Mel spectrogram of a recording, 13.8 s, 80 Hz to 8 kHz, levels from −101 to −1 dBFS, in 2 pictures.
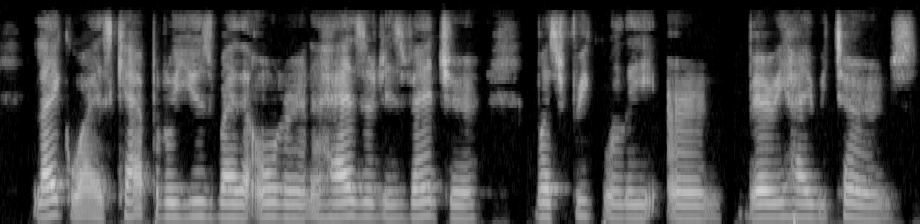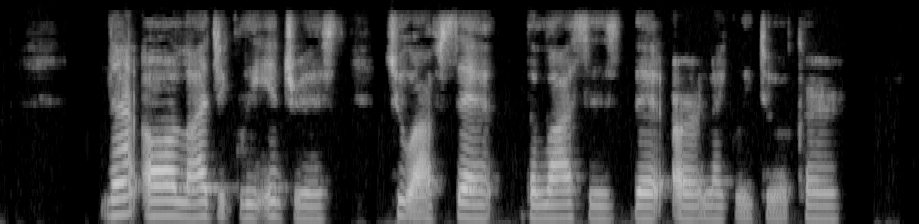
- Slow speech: Yes, slow, 125 wpm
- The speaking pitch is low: No, medium, 180 Hz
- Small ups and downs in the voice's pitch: Yes, narrow, 1.7 semitones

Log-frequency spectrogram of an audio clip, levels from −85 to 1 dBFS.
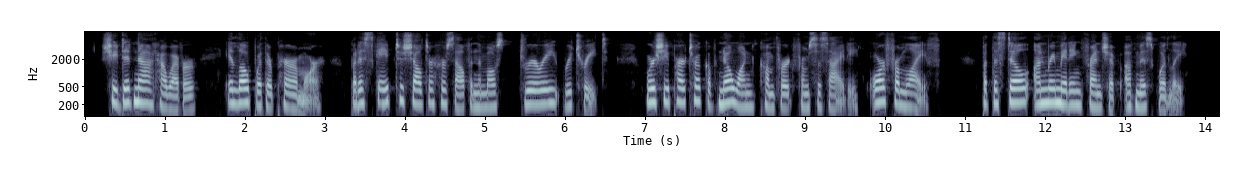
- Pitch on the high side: Yes, high, 205 Hz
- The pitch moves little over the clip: No, average, 3.8 semitones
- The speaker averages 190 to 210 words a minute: No, average, 160 wpm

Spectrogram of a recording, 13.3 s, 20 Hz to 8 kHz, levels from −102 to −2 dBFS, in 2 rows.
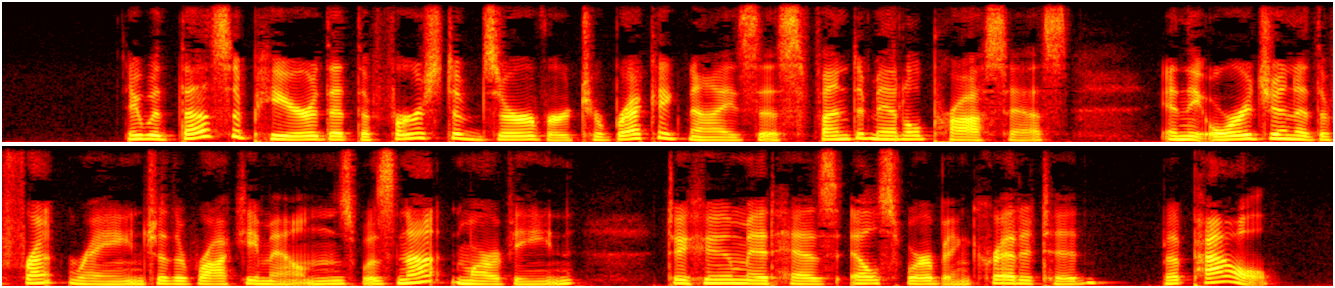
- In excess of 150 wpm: Yes, average, 160 wpm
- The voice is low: No, high, 190 Hz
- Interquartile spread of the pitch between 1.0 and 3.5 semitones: No, average, 4.1 semitones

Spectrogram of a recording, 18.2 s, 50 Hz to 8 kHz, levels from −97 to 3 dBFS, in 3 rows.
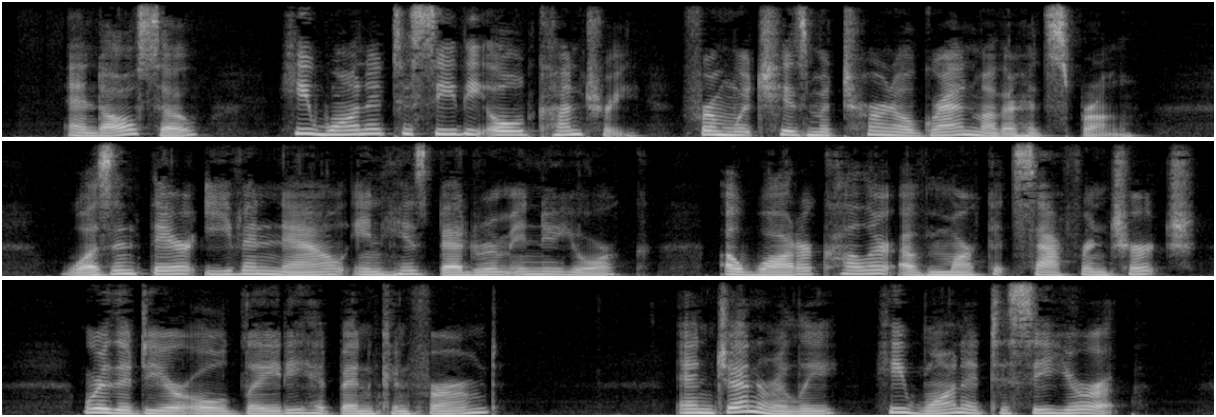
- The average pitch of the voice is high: No, medium, 180 Hz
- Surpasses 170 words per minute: No, average, 160 wpm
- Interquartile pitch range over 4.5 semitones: Yes, average, 5.2 semitones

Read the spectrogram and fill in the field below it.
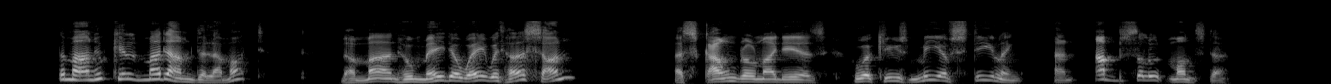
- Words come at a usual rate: No, slow, 120 wpm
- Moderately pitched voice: Yes, medium, 160 Hz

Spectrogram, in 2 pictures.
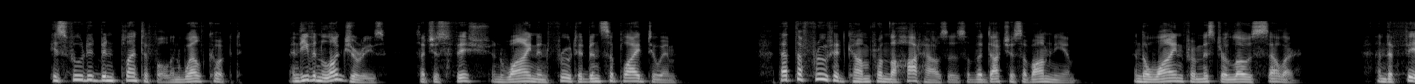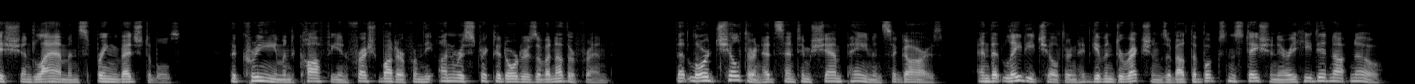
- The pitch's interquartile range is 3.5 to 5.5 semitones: Yes, average, 4.9 semitones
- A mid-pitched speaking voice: No, low, 130 Hz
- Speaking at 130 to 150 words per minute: No, average, 195 wpm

